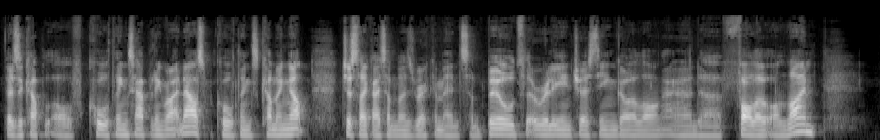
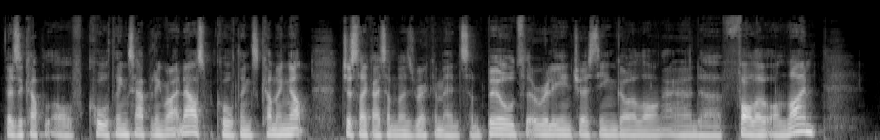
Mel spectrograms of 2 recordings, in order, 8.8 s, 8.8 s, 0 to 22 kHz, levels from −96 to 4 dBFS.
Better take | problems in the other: second | thin; somewhat; fading below 600 Hz

